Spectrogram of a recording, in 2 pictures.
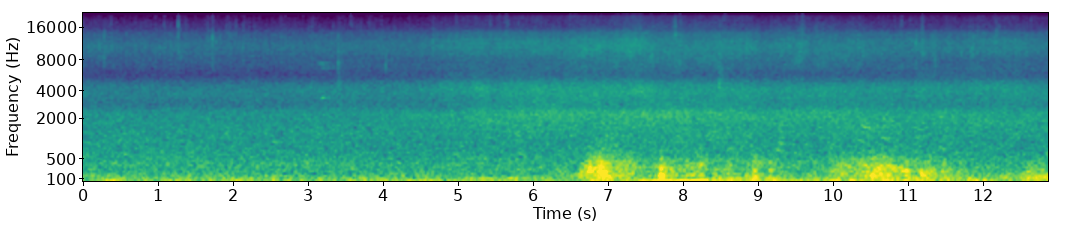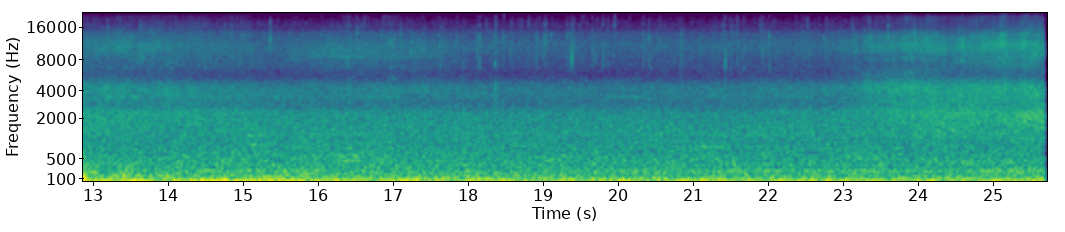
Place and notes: {
  "title": "Taipei, Taiwan - Thunderstorm",
  "date": "2013-07-06 14:52:00",
  "description": "Traffic Noise, Sound of conversation among workers, Sony PCM D50, Binaural recordings",
  "latitude": "25.07",
  "longitude": "121.53",
  "altitude": "13",
  "timezone": "Asia/Taipei"
}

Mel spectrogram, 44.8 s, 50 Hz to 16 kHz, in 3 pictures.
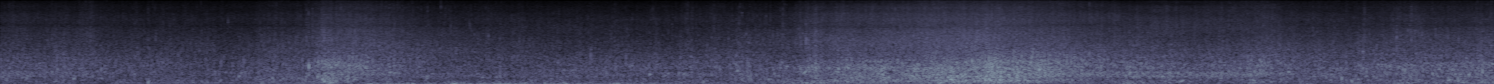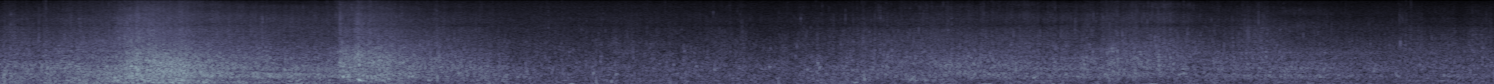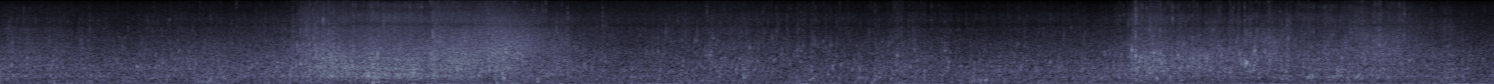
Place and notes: {
  "title": "Jiayo, Koto island - Sound of the waves",
  "date": "2014-10-28 15:19:00",
  "description": "Small beach, Sound of the waves\nZoom H6 + Rode NT4",
  "latitude": "22.06",
  "longitude": "121.51",
  "altitude": "6",
  "timezone": "Asia/Taipei"
}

